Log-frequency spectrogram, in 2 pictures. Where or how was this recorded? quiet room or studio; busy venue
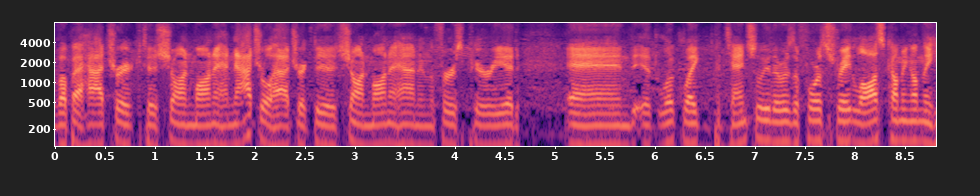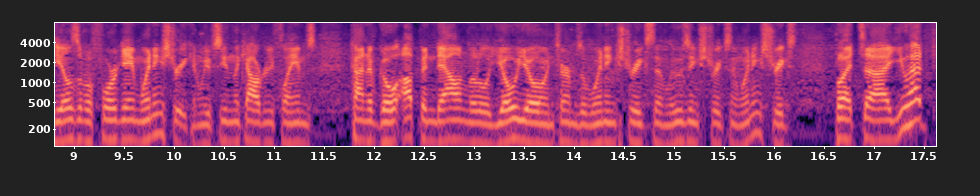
busy venue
